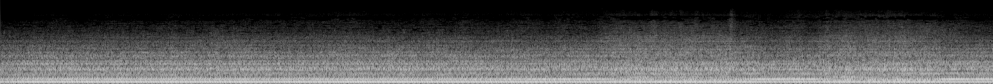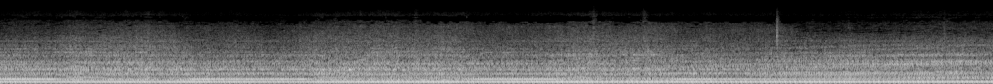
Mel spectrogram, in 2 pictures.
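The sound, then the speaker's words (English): A steady, droning engine of a water lily harvesting boat runs with a low mechanical hum, constant with a slight rhythmic pulsing in the mid tones, loud and continuous with no talking. “But of course they have limited mobility, so these mobile boats are really a lifesaver.”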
